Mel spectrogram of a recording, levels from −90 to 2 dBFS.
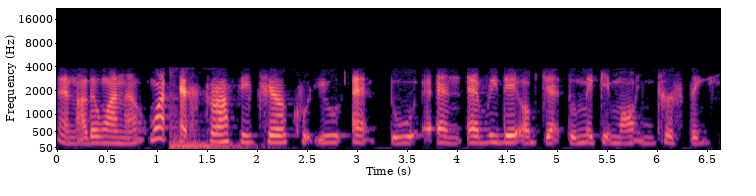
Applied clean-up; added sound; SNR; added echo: classical method spectral subtraction.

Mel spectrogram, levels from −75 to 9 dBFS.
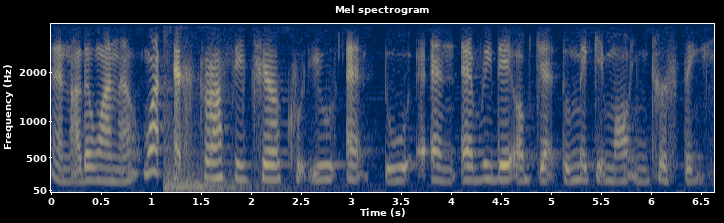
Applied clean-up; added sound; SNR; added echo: none; Slam; 17 dB; none.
